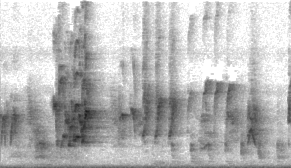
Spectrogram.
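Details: Van Hasselt's sunbird, called ninja sunbird, singing a full, elaborate song with inserted phrases: a loud high scratchy burst followed by quick thin twittering notes, over a faint low hum.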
